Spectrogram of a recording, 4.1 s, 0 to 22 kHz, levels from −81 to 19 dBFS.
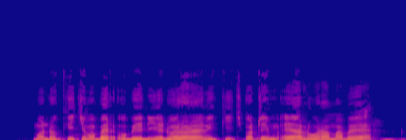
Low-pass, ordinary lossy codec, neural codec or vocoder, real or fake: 19.8 kHz; MP3, 48 kbps; vocoder, 44.1 kHz, 128 mel bands every 256 samples, BigVGAN v2; fake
